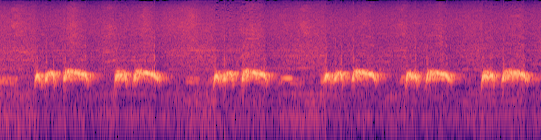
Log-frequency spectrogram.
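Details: Spotted dove male, a decoy bird, sounding rhythmic mellow coos: each phrase a short note followed by two longer falling ones, repeated about every second, loud and unbroken.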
